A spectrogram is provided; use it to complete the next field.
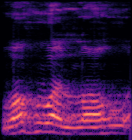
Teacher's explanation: اللہ کے لام کو پر پڑھیں گے، کھڑا زبر ہے، ایک الف کے برابر کھینچیں گے۔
